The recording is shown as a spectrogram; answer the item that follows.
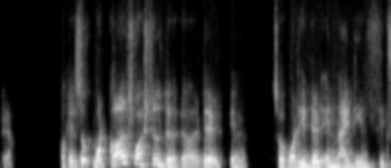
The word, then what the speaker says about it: Schwarzschild: Sorry if I pronounce it wrongly, but it's for sure not child. It's Schwarzschild.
